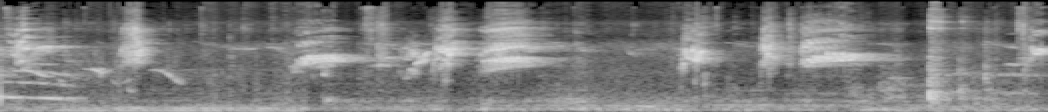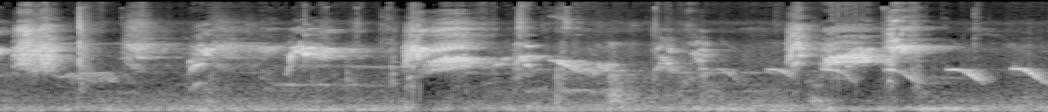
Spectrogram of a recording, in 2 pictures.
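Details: Javan myna, a noisy caged bird able to imitate speech, producing a steady stream of shrill squawks, short downslurred whistles and sharp clicks repeated throughout.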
